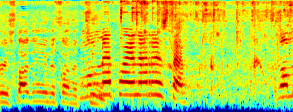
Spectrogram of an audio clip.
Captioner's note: speaking in Spanish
